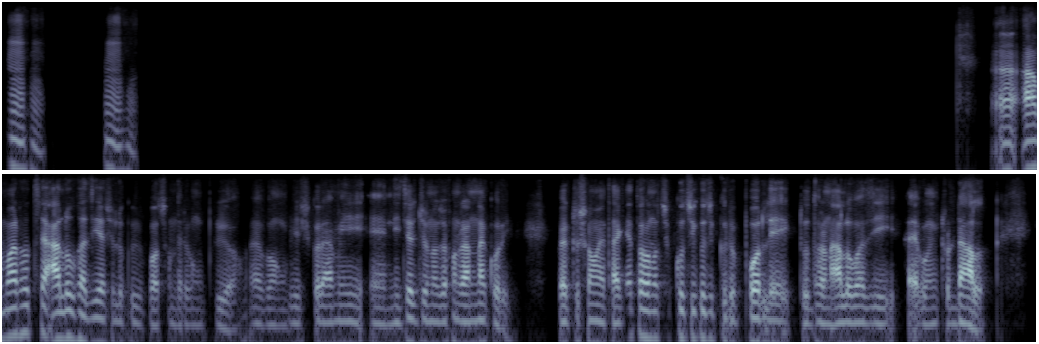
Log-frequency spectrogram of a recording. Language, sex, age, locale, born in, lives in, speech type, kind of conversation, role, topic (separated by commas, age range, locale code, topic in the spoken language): Bengali, male, 25-29, bn-BD, Bangladesh, Bangladesh, conversation, podcast, guest, বেসিক রান্নার কৌশল শেখার অভিজ্ঞতা তোমার কেমন ছিল?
